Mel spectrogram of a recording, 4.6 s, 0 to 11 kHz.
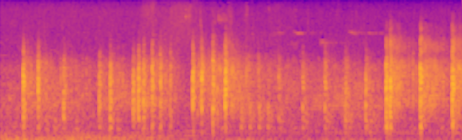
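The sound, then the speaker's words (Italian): Kalashnikov rifle gunfire mixed with mortar and artillery fire on the front line in Ukraine, with Russian troops 500 metres away: many sharp, irregular cracks and thuds, some in quick bursts, over a constant low rumble. “I russi sono a 500 metri, quindi sparano anche con i Kalashnikov. Quelli che state sentendo sono colpi di Kalashnikov, oltre ai mortai e all'artiglieria.”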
